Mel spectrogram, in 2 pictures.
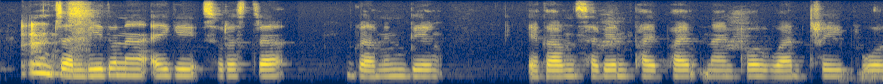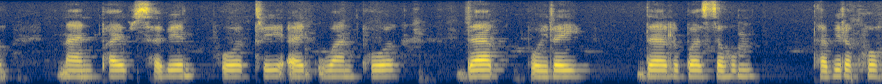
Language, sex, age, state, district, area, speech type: Manipuri, female, 45-60, Manipur, Churachandpur, urban, read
